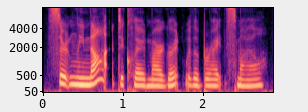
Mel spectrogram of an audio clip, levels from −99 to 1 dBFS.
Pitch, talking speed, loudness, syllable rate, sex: 200 Hz, 165 wpm, -17 LUFS, 5.9 syllables/s, female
